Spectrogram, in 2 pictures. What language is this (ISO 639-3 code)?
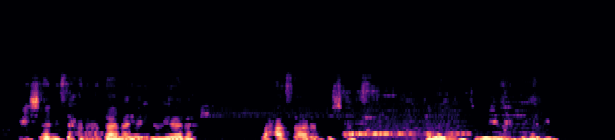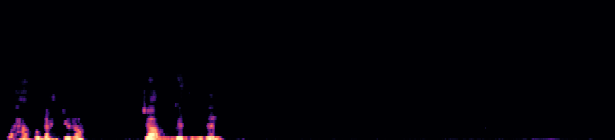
som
